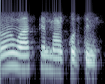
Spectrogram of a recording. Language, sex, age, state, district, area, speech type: Kannada, female, 60+, Karnataka, Mandya, rural, conversation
